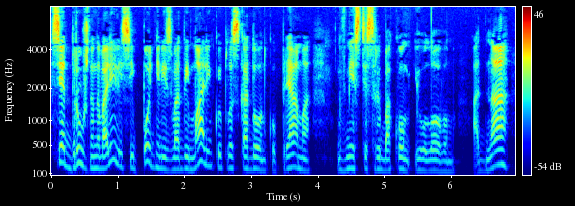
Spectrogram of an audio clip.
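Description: Audiobook narrator, bright tone, dry close sound, even pace. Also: mid-range voice, fairly quick, slightly rough, no echo. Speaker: audiobook reader. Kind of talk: scripted narration.

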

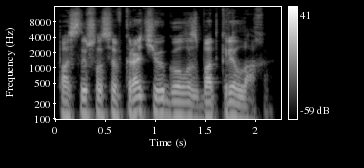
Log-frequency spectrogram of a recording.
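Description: A man's voice: lowish voice, a little fast. Man narrating a fantasy audiobook. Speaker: audiobook reader. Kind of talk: scripted narration.

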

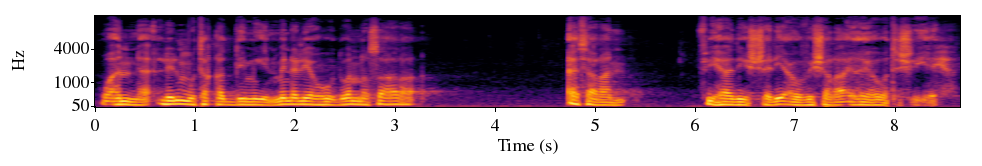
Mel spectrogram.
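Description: Older man, sheikh, classical religious lesson, gravelly, dark mellow tone, measured, repeats phrases. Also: medium pitch. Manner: measured, repeats phrases for emphasis, asks rhetorical questions. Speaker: sheikh teaching a book.

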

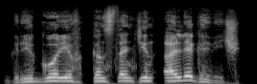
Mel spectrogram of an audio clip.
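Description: Male reader as a flustered police officer, blunt and stammering, lively swings. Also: fairly high pitch, unhurried, creaky, no room sound, studio quality, exaggerated voice.

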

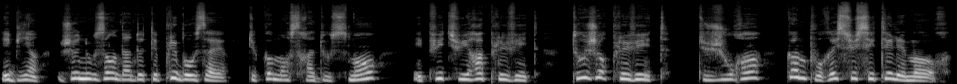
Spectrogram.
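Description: A woman's voice: a little high, lively intonation, a little slow, darkish tone. A woman doing an urgent young hero. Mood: commanding. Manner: urgent, commanding. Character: brave young man leading his brothers.

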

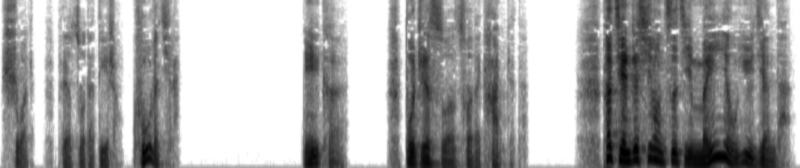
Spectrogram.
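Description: A man narrating a story for radio in an expressive, acted-out style. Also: lowish voice, unhurried, long pauses, husky. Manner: expressive, acts out the scenes.

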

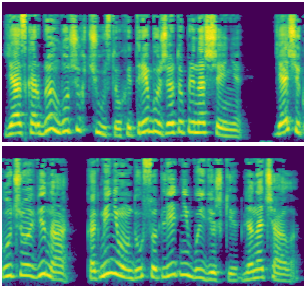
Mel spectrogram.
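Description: A woman's voice: on the high side, lively intonation, brisk, warm tone. A woman reading the part of a teasing trickster god with a theatrical, mocking delivery. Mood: mock indignant. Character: sly mocking trickster god, male, grown man.

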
